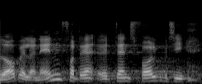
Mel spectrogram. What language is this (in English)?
Danish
